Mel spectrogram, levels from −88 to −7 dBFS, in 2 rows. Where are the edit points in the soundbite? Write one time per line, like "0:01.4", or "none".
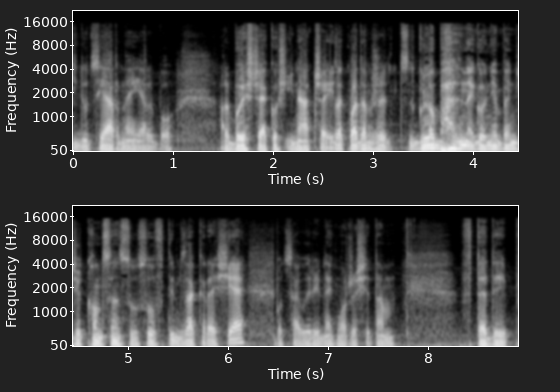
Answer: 0:02.6
0:06.5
